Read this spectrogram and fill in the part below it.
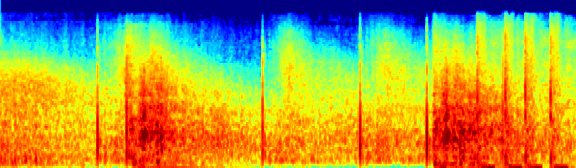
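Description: A rifle fires sharp, echoing shots.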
